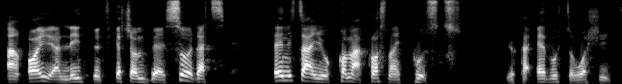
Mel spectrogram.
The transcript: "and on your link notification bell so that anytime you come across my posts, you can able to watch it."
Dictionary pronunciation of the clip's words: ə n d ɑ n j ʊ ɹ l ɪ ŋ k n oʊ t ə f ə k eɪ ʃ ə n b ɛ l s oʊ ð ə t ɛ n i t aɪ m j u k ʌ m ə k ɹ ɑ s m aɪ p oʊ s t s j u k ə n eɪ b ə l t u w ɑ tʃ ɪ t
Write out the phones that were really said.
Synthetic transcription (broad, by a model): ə n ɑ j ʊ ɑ l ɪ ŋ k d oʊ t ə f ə k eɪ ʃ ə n b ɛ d s oʊ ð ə t ɛ n i t aɪ m j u k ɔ m ə k ɹ ɑ s m aɪ p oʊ s t j u k ə n eɪ b ə l t u w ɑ ʃ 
